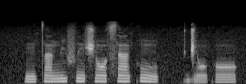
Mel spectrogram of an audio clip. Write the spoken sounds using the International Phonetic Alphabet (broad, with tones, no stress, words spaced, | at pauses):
ĩ˧tã˦ni˦ fĩ˦ʃɔ̃˦ sã˦kũ˦˨ | d͡ʒɔ̃˨kɔ̃˧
